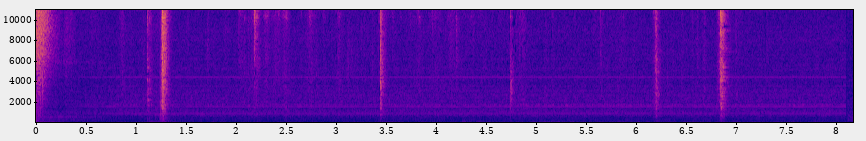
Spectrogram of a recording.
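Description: A metal chain clinks as it is handled.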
